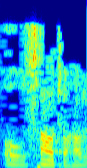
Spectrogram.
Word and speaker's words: اوسطها: این ضرب المثل با همه تون به کار میبرید، به شکل ضرب المثل ولو حدیث است که میگید خیر الاموره یا اوسطها، یا اگر صحیح تر تلفظ کنید اوسطها میگید، خیر الاموره اوسطها، یعنی بهترین چیزها اون حد وسط هست.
